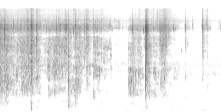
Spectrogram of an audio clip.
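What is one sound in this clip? A buffalo's hooves squelch and slap in wet mud.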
